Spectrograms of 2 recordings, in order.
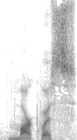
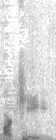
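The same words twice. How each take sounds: First: It uses the British and Canadian pronunciation. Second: It uses the American spelling-based pronunciation. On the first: "an acceptable pronunciation of the word marquis in English. It is typically a Canadian use or uh, like British use" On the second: "in America, a lot of the time you see M A R Q U I S and someone's like, that's marquis"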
